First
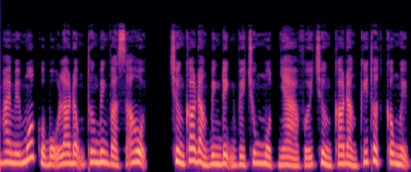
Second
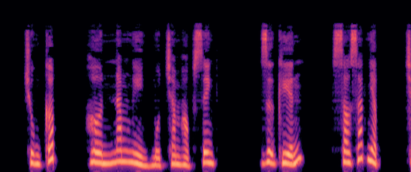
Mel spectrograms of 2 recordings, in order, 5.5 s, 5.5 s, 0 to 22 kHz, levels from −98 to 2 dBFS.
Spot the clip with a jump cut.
second; 1 cut; at 3.3 s

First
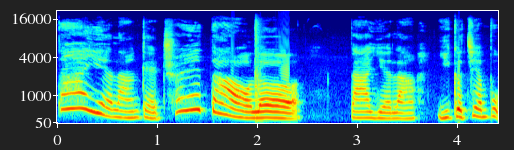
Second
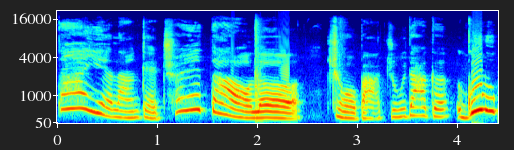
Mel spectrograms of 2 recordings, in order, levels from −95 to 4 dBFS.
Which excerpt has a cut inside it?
second; 1 cut; at 2.6 s

